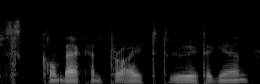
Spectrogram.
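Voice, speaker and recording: A man talks at a fairly low pitch and a fairly slow pace. The sound is dry and close with no echo, and the background is quiet. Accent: Eastern European. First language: not English. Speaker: gamer. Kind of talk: gameplay commentary. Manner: audible breathing in.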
